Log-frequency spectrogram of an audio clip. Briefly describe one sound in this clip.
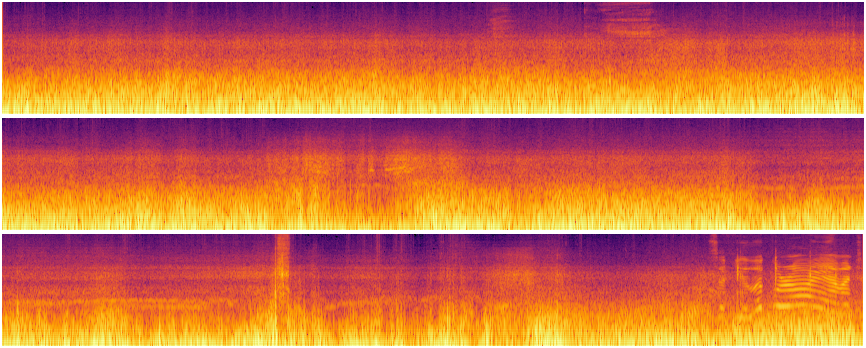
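Strong wind rushes and buffets loudly throughout.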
